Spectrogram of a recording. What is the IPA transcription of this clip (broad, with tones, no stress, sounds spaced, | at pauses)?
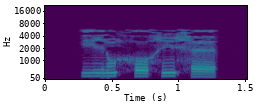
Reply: j i˨ ɾ ũ˧ h o˨ h ĩ˧ h ɛ˨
